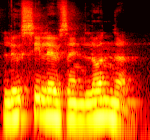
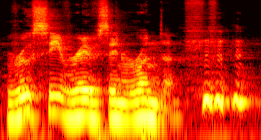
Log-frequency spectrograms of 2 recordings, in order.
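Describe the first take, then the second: First: The L sounds are all pronounced clearly. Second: The L sounds are confused with another sound. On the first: The speaker calls it right. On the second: The speaker calls it wrong.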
